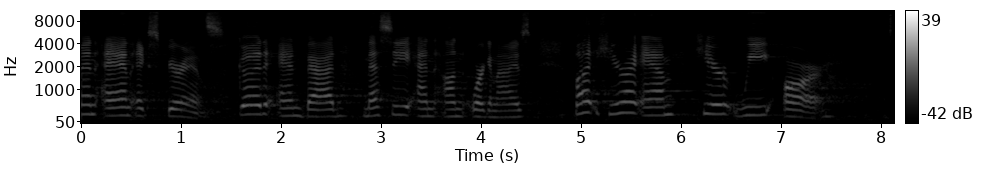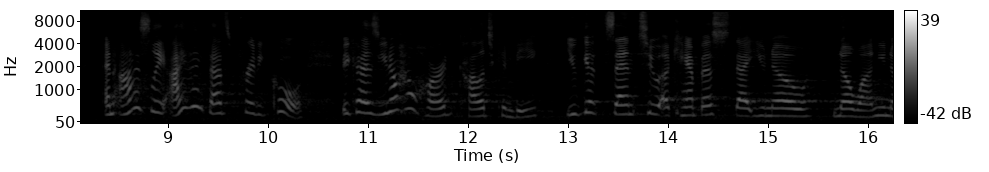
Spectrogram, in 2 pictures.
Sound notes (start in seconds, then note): none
